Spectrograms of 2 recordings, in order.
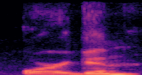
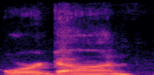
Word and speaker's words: Oregon: get to use the National Guard in Portland, Oregon, not Oregon, right?"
